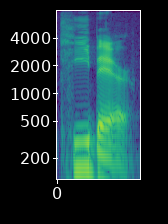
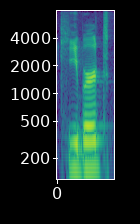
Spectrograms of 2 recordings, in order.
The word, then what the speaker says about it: Keibert: His name is usually pronounced wrong, but it is Key Bear, like a key, like a door key, and then bear, like teddy bear. Uh, I know it looks like Keybert, Kybert, um, but you don't pronounce that T at the end.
